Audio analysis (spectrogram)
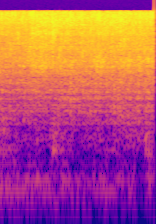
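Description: Pointed gourd and potato fry in oil in a pan, giving a steady, close sizzle with no voices over it.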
